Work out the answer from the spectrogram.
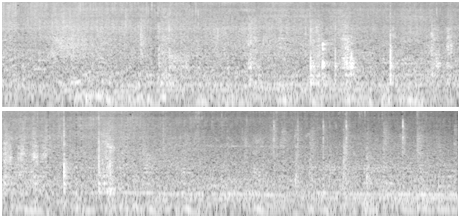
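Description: Thick chili paste sizzling as it fries in a wok, stirred with a metal spatula whose blade scrapes and clicks against the pan, most often in the middle. The sizzle slowly dies down.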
